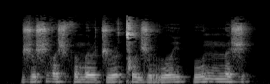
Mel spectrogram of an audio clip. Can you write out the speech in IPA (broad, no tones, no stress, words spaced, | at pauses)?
ʒʊʃɦɤʒθʊməɹ t͡ʃuɹǀʊi̯ʒʊrwʊy̯ | unːəʒ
